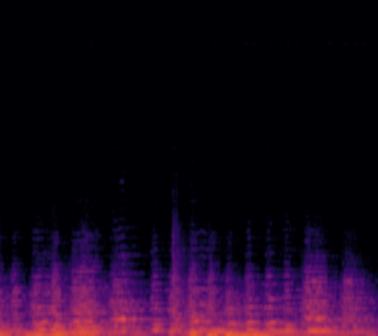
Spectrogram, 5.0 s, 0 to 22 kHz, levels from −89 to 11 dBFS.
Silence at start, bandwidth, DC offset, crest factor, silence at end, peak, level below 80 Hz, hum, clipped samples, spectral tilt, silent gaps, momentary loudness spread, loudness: 0 s; 7.4 kHz; under 0.1%; 14 dB; 0 s; -18 dBFS; -70 dBFS; none; under 0.1%; -8 dB/octave; none; 8 LU; -33 LUFS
